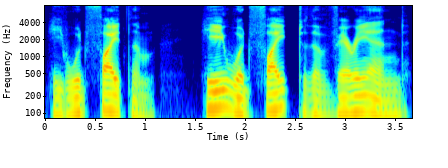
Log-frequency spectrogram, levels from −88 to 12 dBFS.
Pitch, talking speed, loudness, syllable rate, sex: 95 Hz, 165 wpm, -20 LUFS, 3.9 syllables/s, male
